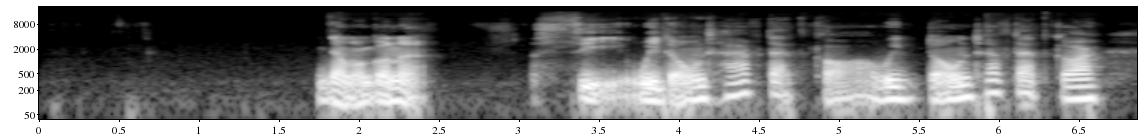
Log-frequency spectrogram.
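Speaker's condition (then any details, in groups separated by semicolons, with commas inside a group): No condition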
